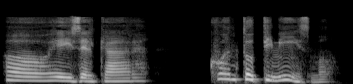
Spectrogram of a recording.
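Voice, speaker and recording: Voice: medium pitch, big pitch swings, moderate pace, slightly rough, no echo. An audiobook narrator voicing a vain, glamorous goddess of love who talks in a gushing, condescending and theatrical way. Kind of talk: audiobook character voice.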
